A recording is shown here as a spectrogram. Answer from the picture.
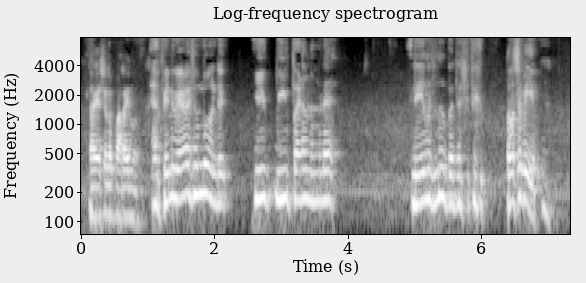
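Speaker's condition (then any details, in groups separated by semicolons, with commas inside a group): Cerebral palsy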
